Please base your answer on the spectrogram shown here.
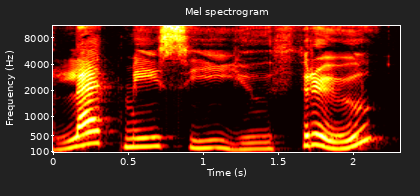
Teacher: você tá com a língua no céu da boca e já tá fechando os lábios pro me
